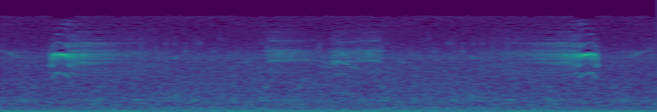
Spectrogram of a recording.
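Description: Birds calling: two short arched calls about four seconds apart, with a fainter call between them, over a low steady rumble.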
